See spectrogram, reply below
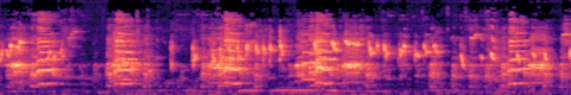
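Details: Sooty-headed bulbul calls played as a lure so males answer: rolling waves of bubbly, liquid chatter from several birds, rising and falling in loudness every second or two over nearly nine seconds.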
